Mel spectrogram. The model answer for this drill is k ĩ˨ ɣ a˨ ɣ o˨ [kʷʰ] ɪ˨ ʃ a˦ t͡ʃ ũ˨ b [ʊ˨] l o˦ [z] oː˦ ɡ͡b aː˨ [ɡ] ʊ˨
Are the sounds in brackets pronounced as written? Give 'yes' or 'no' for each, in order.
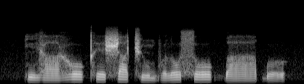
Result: no, yes, no, no

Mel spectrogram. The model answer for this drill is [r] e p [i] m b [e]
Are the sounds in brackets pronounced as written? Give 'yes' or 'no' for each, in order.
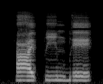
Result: no, yes, yes

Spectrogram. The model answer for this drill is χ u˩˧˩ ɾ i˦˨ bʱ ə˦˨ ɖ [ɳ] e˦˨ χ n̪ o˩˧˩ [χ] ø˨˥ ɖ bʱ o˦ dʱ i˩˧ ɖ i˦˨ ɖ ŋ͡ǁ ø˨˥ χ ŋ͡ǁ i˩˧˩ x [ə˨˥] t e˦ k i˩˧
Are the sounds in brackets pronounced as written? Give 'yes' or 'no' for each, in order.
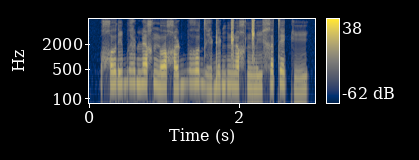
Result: yes, yes, no

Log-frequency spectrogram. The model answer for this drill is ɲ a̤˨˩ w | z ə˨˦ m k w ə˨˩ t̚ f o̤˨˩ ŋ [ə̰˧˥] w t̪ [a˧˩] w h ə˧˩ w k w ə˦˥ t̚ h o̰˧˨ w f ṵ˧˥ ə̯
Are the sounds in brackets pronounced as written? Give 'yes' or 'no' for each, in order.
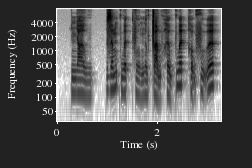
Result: no, yes

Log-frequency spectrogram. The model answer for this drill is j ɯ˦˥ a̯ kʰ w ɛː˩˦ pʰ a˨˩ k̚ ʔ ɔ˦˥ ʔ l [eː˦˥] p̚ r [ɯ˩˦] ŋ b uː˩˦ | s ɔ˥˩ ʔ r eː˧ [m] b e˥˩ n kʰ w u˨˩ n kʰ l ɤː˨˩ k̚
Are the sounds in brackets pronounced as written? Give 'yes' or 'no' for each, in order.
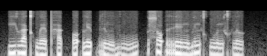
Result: yes, yes, no

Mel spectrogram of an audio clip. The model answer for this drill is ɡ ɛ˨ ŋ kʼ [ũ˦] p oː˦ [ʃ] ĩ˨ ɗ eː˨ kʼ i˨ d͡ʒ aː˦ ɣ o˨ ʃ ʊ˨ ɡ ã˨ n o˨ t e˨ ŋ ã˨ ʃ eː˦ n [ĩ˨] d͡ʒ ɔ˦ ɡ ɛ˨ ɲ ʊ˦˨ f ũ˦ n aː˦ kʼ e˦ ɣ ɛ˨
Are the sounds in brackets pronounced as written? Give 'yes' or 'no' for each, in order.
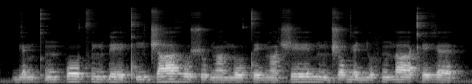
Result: no, no, yes

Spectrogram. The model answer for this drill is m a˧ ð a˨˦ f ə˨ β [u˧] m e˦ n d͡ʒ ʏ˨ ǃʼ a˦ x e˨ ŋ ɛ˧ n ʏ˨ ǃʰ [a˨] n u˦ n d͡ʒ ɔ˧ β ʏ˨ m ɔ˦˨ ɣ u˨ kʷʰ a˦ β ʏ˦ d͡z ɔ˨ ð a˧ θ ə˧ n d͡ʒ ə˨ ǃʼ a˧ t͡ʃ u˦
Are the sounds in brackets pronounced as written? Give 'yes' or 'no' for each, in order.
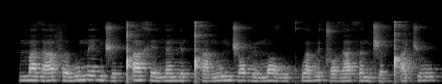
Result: no, yes

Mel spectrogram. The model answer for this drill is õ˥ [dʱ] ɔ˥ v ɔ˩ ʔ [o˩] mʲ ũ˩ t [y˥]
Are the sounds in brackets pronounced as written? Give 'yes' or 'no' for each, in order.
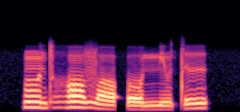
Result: yes, yes, no

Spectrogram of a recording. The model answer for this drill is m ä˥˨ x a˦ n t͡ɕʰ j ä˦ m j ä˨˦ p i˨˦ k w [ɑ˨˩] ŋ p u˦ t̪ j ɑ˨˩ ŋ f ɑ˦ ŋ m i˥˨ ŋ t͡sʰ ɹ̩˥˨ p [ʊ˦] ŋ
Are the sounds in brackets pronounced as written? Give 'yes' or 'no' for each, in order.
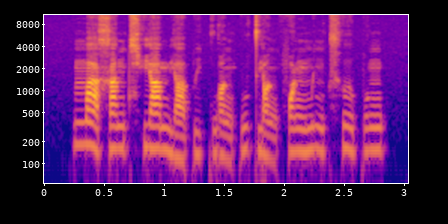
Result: yes, yes

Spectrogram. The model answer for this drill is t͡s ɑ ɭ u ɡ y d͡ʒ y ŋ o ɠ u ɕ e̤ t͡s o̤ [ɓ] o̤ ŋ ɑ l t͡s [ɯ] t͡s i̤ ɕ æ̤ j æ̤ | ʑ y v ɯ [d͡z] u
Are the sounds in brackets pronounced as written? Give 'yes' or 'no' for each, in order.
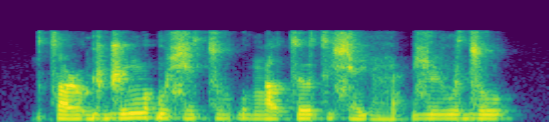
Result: no, yes, yes

